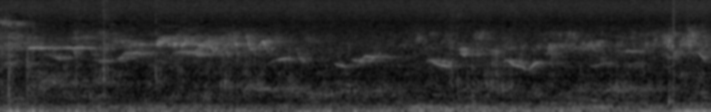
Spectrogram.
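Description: Woodland birdsong by a lake: several small birds chirping and whistling in short notes, some dipping or rising in pitch, over a faint steady low rumble.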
